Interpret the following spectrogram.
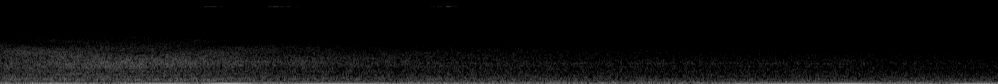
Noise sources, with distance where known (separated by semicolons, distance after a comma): engine of unclear size, far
